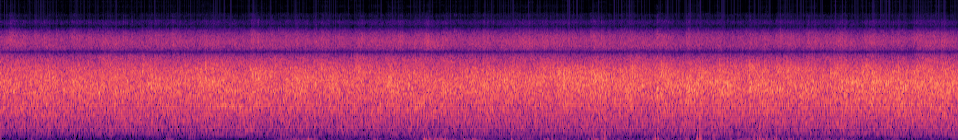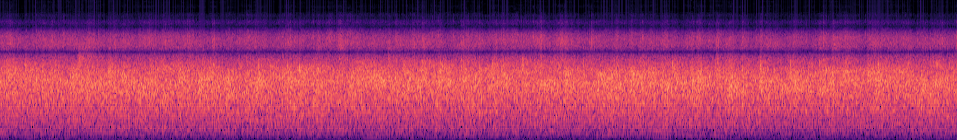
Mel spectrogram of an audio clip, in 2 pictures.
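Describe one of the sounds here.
A large crowd applauds steadily in an echoing hall.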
